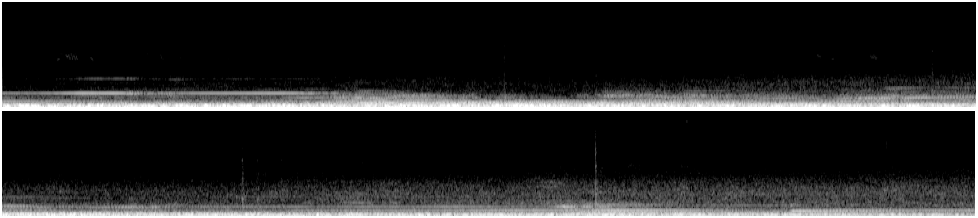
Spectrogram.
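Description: Wind buffets the microphone outdoors with a low, steady rumble.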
